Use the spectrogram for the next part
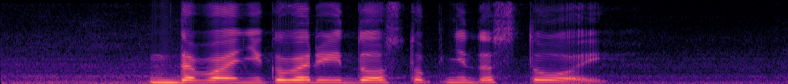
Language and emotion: Russian, neutral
